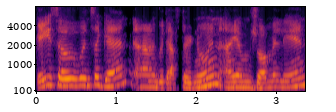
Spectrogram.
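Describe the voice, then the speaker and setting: There is noticeable background noise as a woman speaks with a Visayan Filipino accent. Her pace is moderate and her pitch varies in an ordinary way. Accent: Filipino (Cebuano) English. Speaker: ecotourism association member. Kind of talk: webinar presentation. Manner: hesitant, many fillers.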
